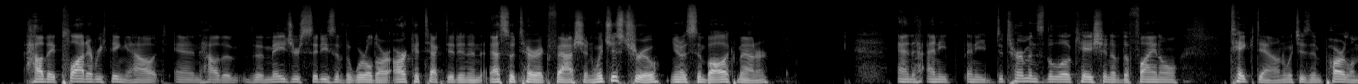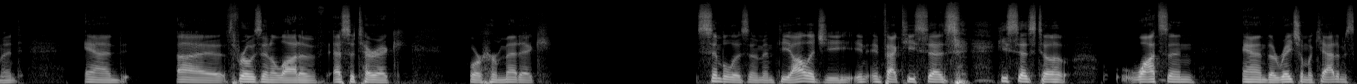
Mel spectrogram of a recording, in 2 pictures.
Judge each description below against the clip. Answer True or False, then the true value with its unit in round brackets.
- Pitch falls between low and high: False (115 Hz)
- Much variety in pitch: False (2.6 semitones)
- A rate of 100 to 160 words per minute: True (150 wpm)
